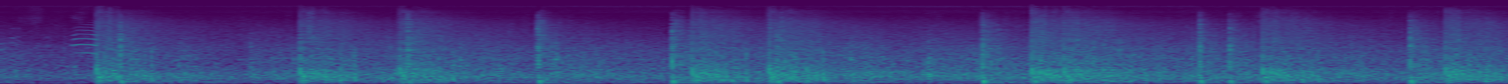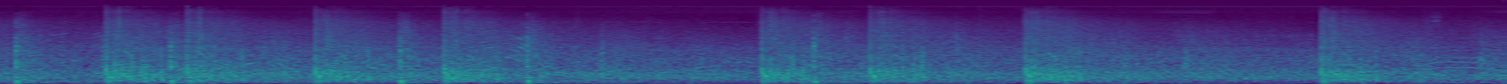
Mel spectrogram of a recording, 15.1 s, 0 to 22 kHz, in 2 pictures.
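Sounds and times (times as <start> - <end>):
firework shells bursting: 0.5 - 15.0.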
